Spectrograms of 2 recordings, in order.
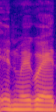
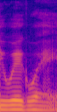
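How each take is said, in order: First: The name begins with an N sound. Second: The name begins with a W sound. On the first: This is how the speaker used to say it. "I would say [name]" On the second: This is how the artist says it himself. "then I would hear him say [name], [name]"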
